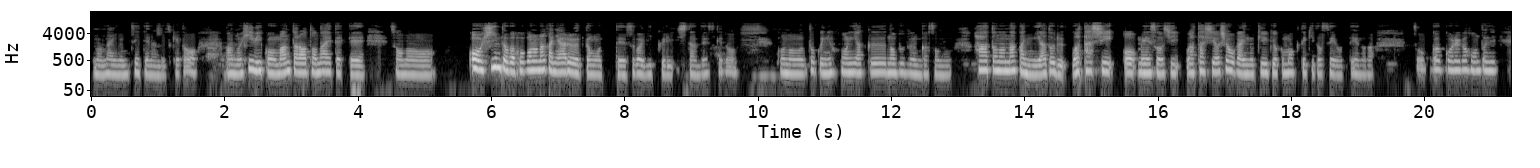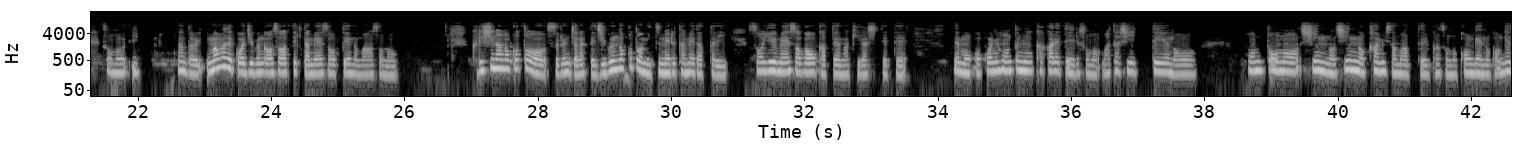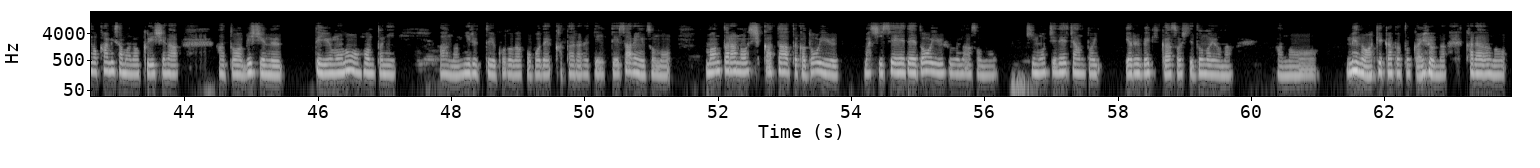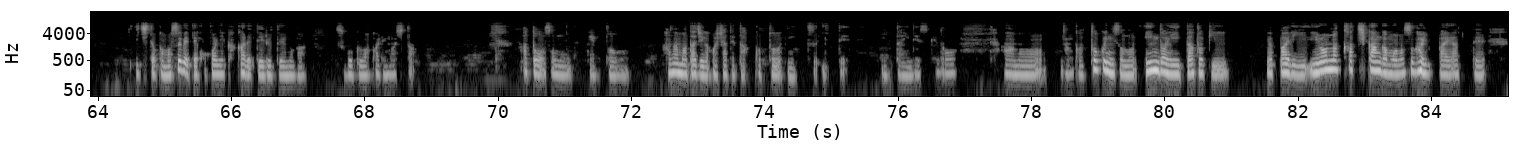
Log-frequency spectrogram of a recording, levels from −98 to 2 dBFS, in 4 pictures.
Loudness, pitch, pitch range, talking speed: -31 LUFS, 185 Hz, 170-205 Hz, 325 characters per minute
